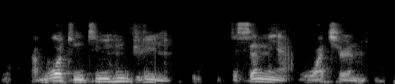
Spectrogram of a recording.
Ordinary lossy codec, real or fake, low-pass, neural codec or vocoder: Opus, 32 kbps; real; 7.2 kHz; none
